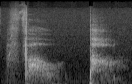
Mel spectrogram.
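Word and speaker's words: faux pas: Pronounced that one wrong. Next. I know this one. This is fauxpaw.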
